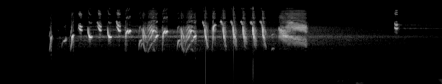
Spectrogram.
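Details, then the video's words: European goldfinch singing a rapid, lively stream of high, liquid twitters and chirps, rising into a dense buzzy phrase, then a pause and one short final note. "حسون ويداني حصري صوت مزلزل"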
